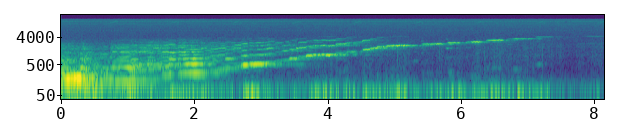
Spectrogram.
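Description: String quartet of cello, viola and two violins bowing a rising scale, starting on a loud low cello note and climbing steadily note by note through the viola and violins across the ensemble's six-octave range, ending on a thin, high violin note near the end.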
